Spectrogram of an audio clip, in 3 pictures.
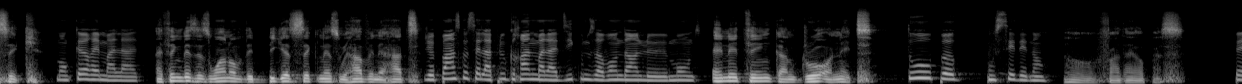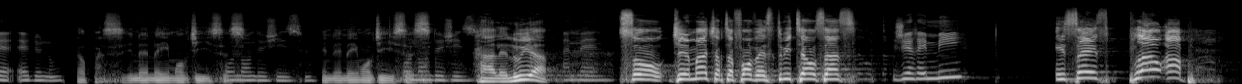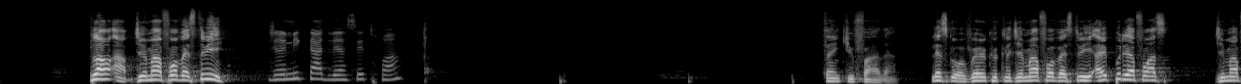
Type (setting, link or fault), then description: setting, large echoing room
